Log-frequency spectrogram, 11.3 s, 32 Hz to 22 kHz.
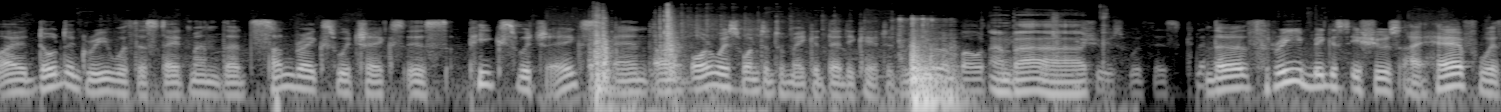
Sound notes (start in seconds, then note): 4.4 door opens; 4.4 door unlocks; 6.7 door closes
